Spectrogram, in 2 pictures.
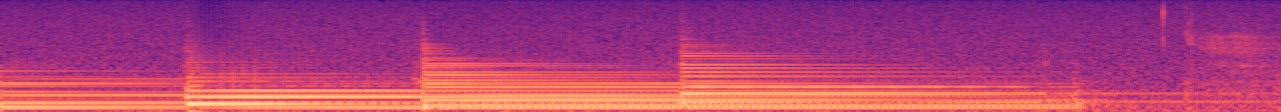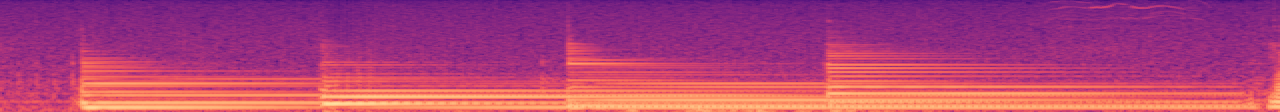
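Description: A classical guitar is fingerpicked in a thumb, middle, index, ring pattern, clear single plucked notes ringing close and alone in two repeated phrases separated by a short pause.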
